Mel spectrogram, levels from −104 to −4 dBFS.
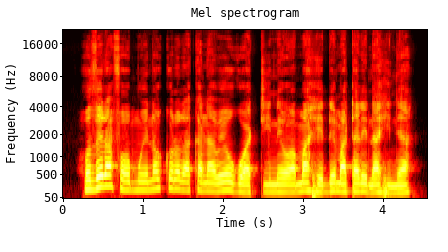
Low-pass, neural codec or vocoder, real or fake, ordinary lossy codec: none; none; real; none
